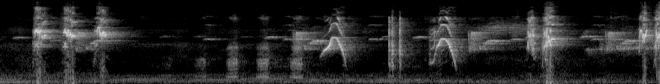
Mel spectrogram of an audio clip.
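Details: Black-winged myna lure song for prompting loud singing: sharp harsh squawks, then whistled notes that swoop up and down, followed by more rasping bursts.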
